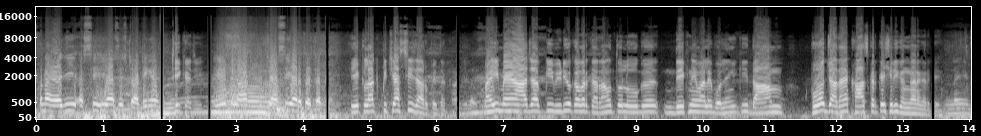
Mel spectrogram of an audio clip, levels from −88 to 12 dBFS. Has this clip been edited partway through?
no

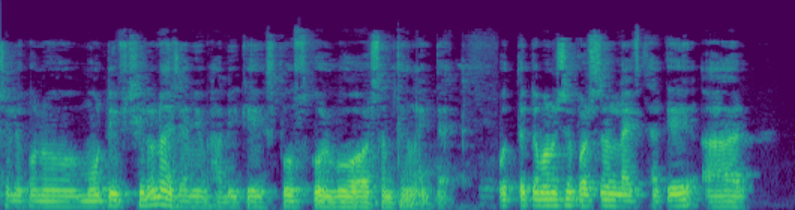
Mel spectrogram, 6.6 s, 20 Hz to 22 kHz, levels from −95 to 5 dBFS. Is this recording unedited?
no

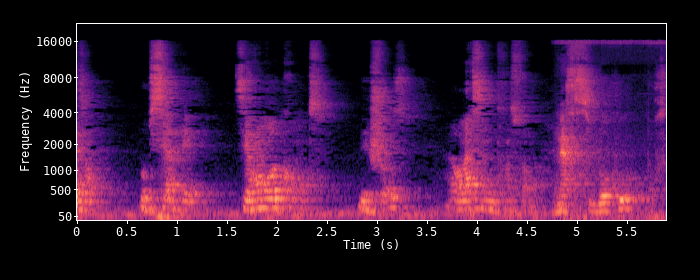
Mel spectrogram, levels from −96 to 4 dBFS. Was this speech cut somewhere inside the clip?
yes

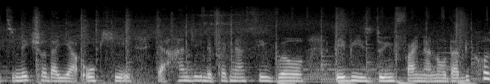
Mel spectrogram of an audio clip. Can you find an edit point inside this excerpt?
no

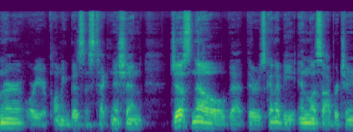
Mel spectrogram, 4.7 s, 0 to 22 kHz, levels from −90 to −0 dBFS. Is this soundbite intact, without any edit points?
yes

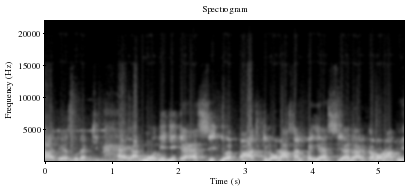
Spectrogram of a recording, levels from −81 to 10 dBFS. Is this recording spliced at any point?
yes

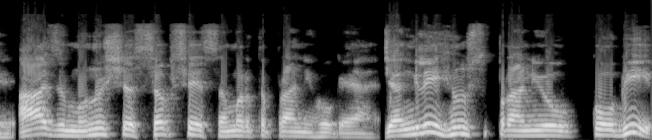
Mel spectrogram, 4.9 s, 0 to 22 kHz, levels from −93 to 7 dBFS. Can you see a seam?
yes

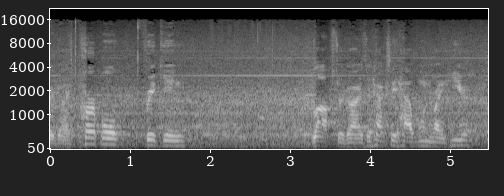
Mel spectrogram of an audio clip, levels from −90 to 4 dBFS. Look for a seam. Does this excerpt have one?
no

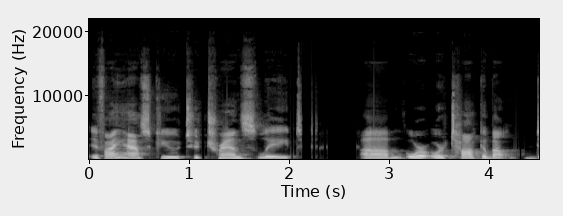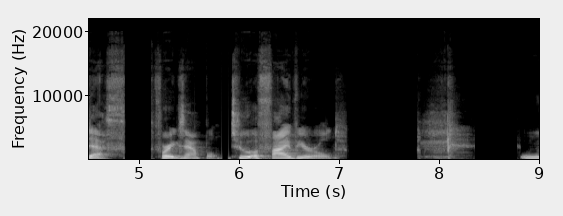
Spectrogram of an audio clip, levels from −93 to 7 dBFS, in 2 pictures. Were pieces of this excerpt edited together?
no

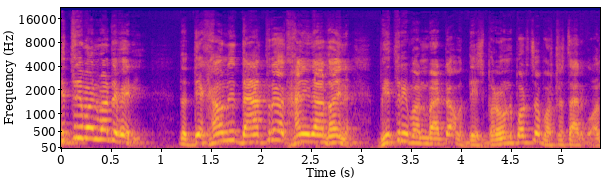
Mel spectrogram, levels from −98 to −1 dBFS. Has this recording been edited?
no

